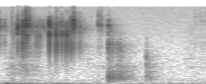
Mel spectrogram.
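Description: Two small plastic dice rattled together in a cupped hand for about a second, a quick clicking clatter, then rolled onto a cloth play mat.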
